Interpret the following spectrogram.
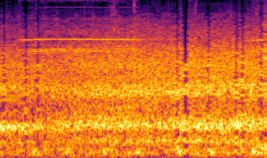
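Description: Steady noise of a large stadium crowd at a football match, heard through the TV broadcast sound.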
